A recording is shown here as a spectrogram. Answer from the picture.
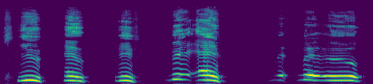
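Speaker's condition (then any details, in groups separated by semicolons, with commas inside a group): Cerebral palsy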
